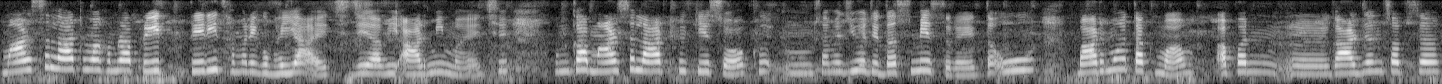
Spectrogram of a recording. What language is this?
Maithili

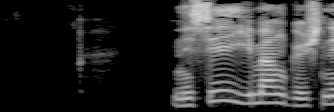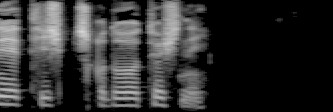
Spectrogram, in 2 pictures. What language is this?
Uyghur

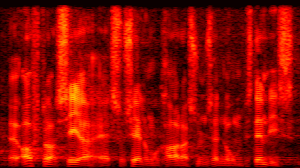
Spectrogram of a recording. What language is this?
Danish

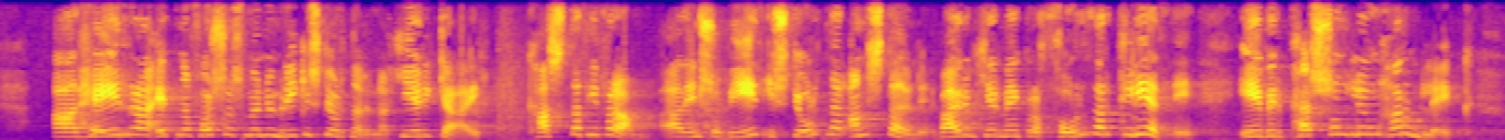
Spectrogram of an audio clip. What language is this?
Icelandic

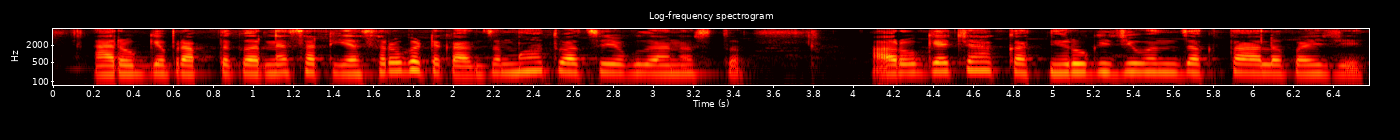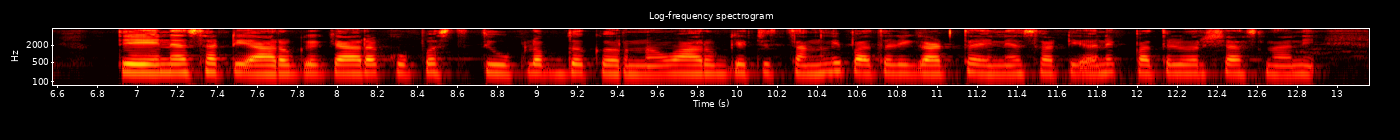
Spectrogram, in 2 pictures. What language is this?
Marathi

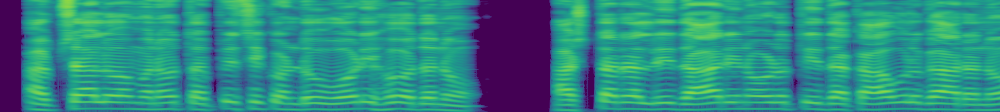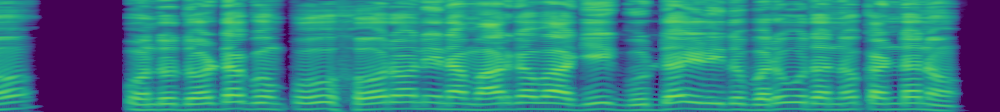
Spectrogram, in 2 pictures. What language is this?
Kannada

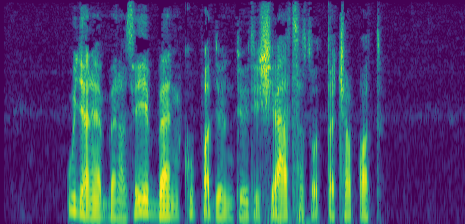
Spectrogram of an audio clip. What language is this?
Hungarian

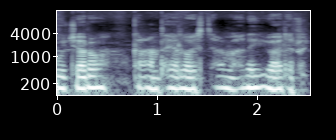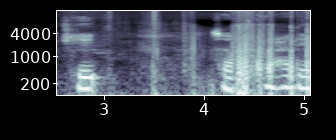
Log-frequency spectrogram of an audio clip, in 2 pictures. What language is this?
Somali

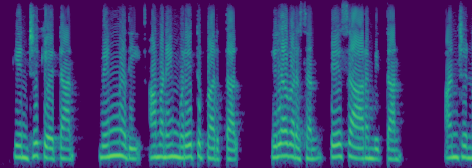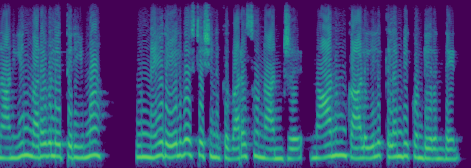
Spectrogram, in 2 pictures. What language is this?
Tamil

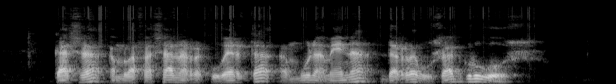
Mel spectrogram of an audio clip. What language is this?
Catalan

